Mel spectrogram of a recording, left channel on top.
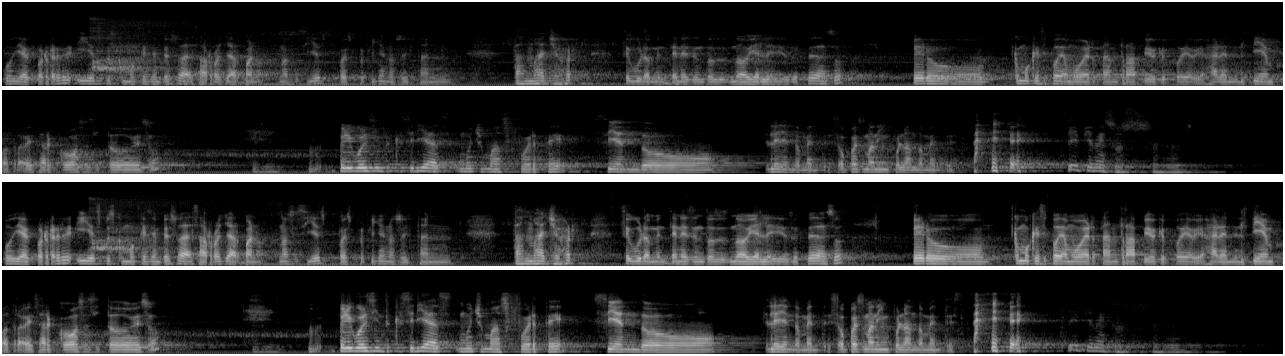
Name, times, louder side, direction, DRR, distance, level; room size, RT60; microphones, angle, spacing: voice 1, 0.0-8.4 9.1-14.4 15.3-15.5 15.9-18.5 18.7-19.9 20.4-23.1, right 5 dB, 60° right, 16 dB, 0.4 m, -28 dB
sound 1, 0.8-19.6, right 1 dB, 20° right, 2.0 m, -49 dB
voice 2, 6.6-7.0 15.3-15.6 23.5-24.7, left 2 dB, 65° left, 10 dB, 0.8 m, -40 dB
18.5 x 6.2 x 7.8 m, 2.1 s
head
